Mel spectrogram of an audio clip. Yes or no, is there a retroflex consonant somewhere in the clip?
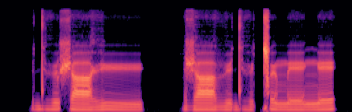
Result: no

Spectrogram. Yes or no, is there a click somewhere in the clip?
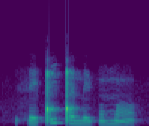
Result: yes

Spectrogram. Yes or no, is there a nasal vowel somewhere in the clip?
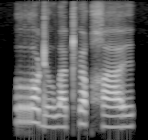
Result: no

